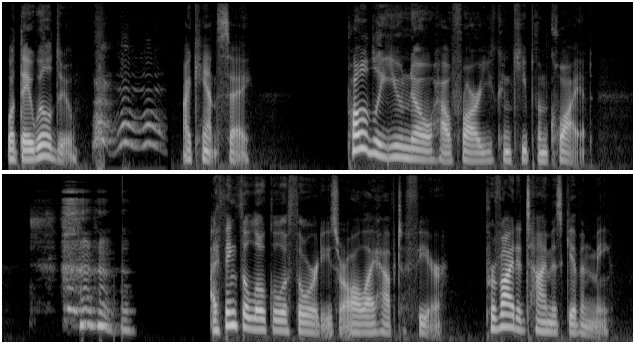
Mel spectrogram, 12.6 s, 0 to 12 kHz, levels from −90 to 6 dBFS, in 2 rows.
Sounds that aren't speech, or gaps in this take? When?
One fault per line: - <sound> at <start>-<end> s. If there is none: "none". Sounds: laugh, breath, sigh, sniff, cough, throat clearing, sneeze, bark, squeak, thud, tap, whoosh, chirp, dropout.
- bark at 0.9-1.7 s
- laugh at 6.6-7.7 s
